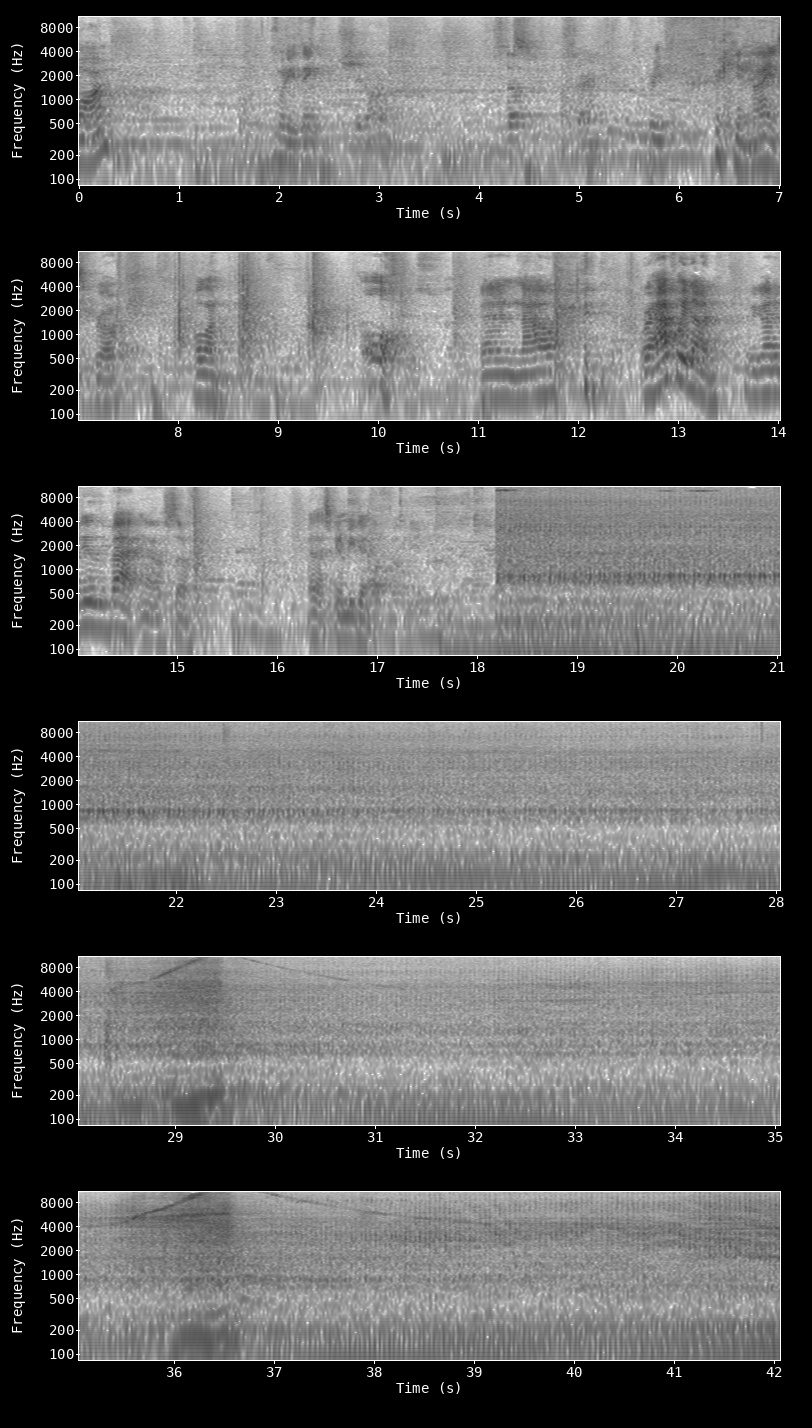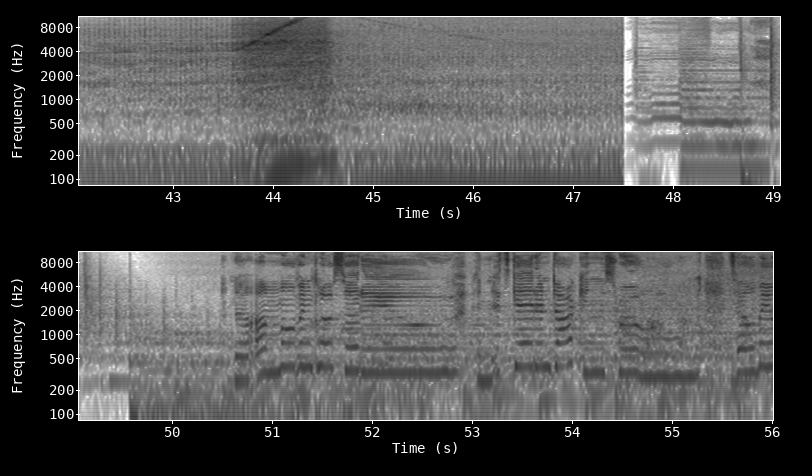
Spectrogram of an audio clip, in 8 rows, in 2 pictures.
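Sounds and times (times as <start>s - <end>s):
car engine revving: 18.2s - 47.5s, 50.6s - 56.0s.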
